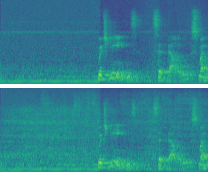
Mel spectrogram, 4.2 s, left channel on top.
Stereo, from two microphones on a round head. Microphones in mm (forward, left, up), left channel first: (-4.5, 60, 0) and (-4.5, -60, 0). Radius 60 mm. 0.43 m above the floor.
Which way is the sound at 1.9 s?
Centre (ahead or behind).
